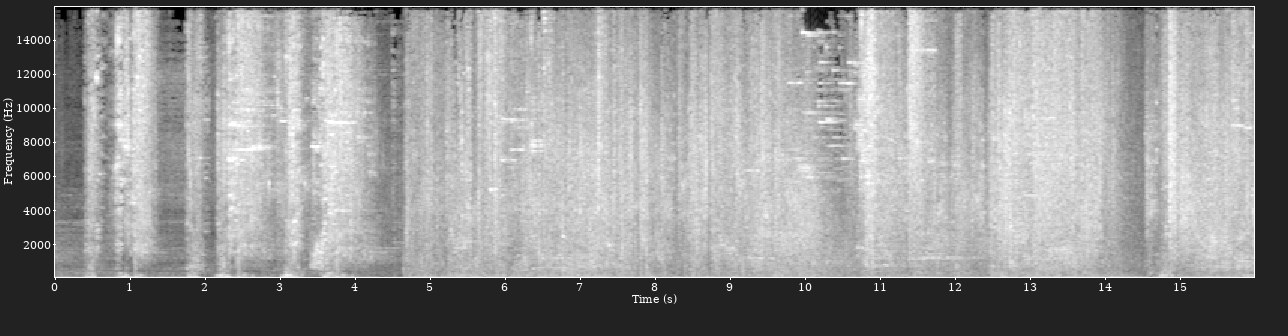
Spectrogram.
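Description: Magic blasts and clashing hits of a fight ring out rapidly.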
